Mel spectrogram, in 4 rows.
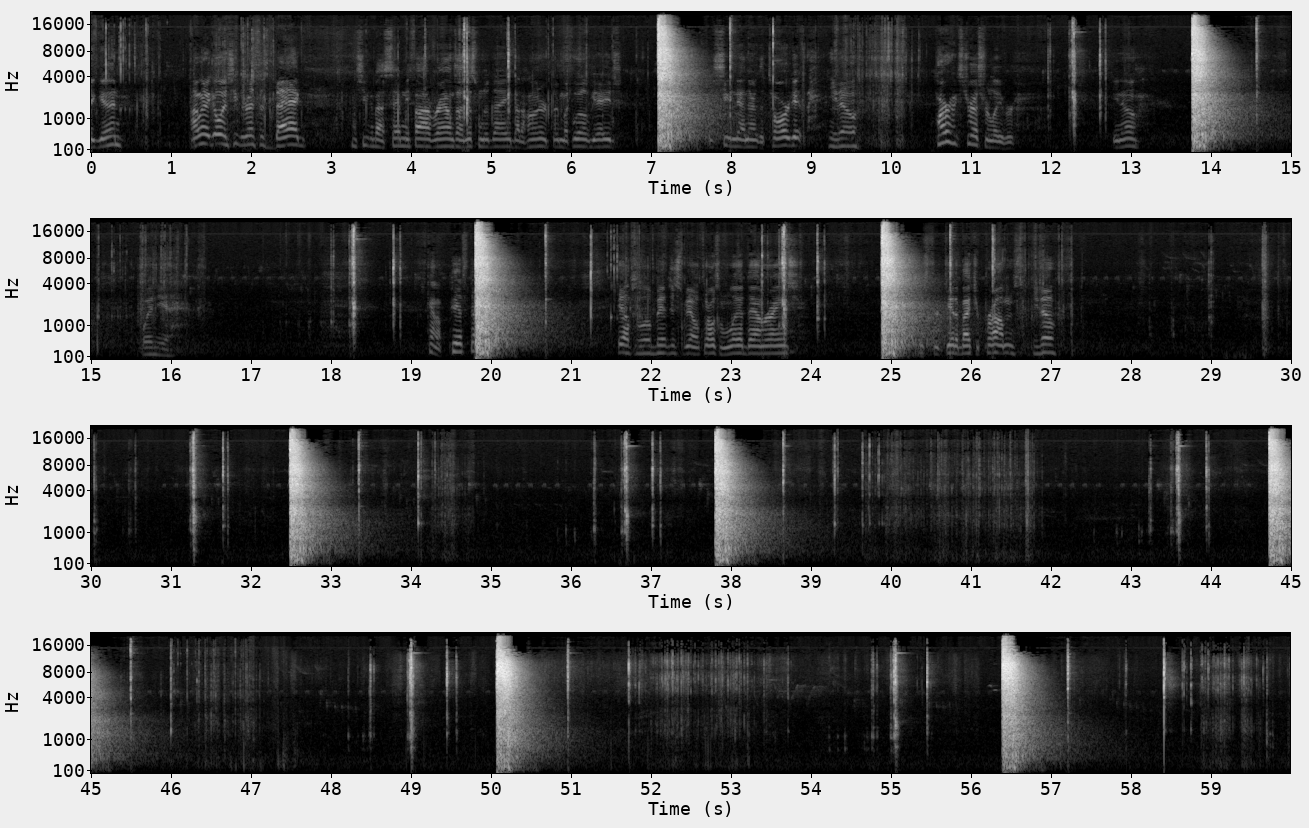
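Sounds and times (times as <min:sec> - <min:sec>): shotgun blasts: 0:07.1 - 0:07.9, 0:13.8 - 0:14.6, 0:19.8 - 0:20.7, 0:24.9 - 0:25.7, 0:32.5 - 0:33.4, 0:37.8 - 0:38.6, 0:44.7 - 0:45.6, 0:50.1 - 0:50.9, 0:56.4 - 0:57.2
shotgun reloading clicks and knocks: 0:32.5 - 0:33.5.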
